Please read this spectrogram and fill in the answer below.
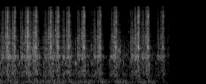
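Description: Typewriter keystroke sound effect: a rapid, even run of key strikes, about six a second, that cuts off suddenly near the end.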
